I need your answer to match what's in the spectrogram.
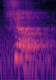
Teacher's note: ये श जो है ये है आपका तालव्य श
